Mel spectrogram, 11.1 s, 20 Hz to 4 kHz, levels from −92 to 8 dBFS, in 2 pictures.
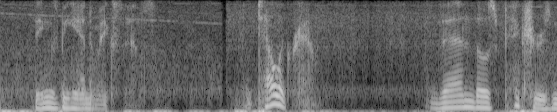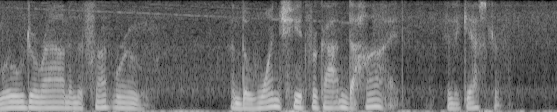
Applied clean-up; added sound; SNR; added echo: neural separator model SepFormer WHAM!.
